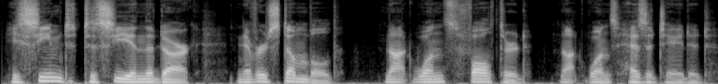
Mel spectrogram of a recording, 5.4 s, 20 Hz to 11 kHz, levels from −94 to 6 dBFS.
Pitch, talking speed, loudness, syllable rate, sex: 105 Hz, 165 wpm, -18 LUFS, 5.1 syllables/s, male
